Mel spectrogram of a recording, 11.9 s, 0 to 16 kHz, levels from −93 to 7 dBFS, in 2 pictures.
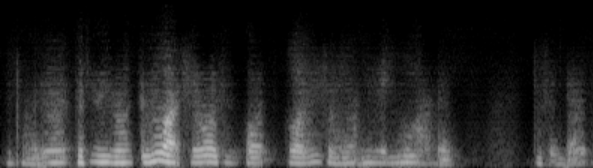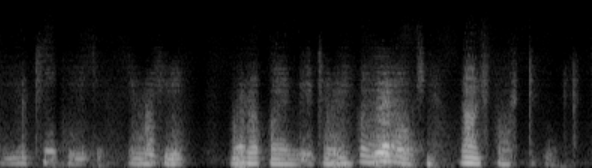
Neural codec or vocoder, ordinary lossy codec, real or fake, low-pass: codec, 44.1 kHz, 0.9 kbps, DAC; none; fake; 14.4 kHz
